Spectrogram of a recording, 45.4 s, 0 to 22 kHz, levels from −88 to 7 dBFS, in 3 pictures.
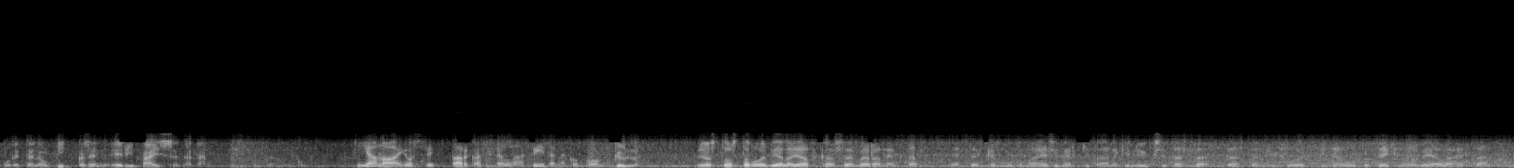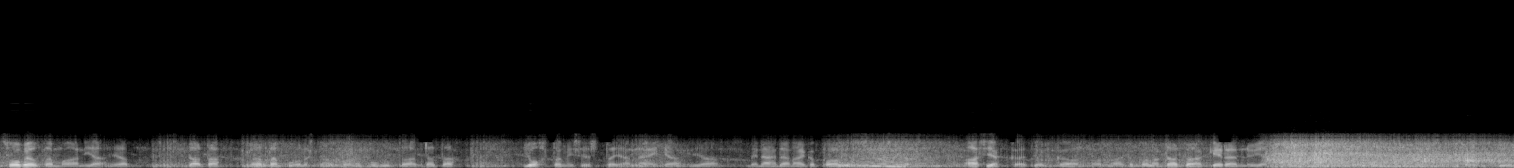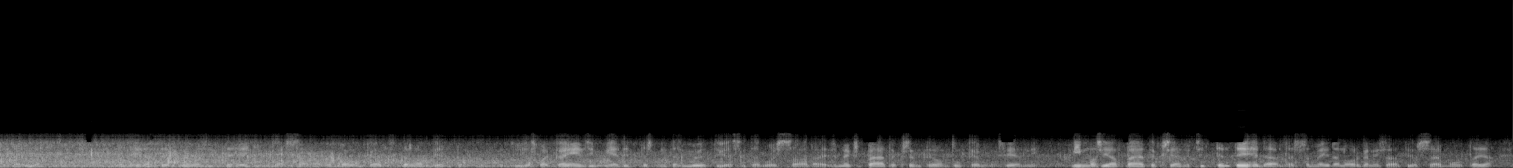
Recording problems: phone-call audio; poor line; nothing above 3.5 kHz
traffic noise; loud; throughout; 1 dB below the speech

